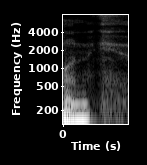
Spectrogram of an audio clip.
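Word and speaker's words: を: Okay, this one is pronounced o, just like the vowel by itself, but this one is used only in grammar.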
